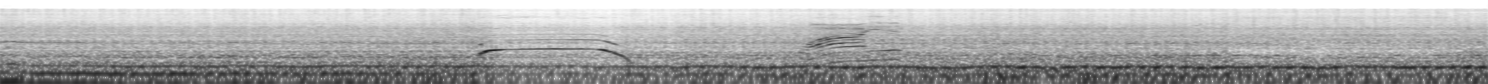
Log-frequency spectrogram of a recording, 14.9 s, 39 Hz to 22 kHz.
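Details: 1996 Bayliner 2050 SS 305 Chevy V8 after snugging loose rocker nuts (owner unsure if a stud is pulling) and refitting valve cover: low steady even idle rumble, ticking gone; engine healthy.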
